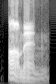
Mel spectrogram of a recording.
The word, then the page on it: amen: British English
